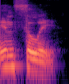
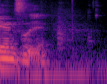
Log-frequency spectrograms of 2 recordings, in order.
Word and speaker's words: Inslee: Governor Jay Inslee from Washington. That is correct, minus your mispronunciation. It's Jay Inslee.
